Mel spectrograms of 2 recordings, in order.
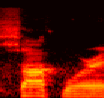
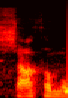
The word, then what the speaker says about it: sophomore: I'm glad you guys pronounce it sophomore and not like Alex Trebek, sophomore.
